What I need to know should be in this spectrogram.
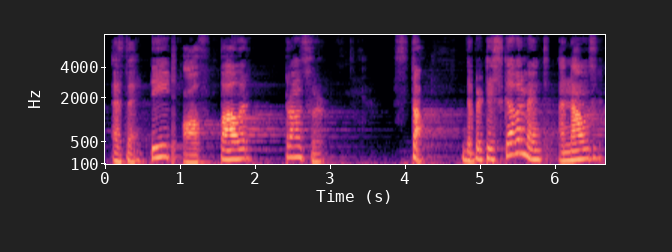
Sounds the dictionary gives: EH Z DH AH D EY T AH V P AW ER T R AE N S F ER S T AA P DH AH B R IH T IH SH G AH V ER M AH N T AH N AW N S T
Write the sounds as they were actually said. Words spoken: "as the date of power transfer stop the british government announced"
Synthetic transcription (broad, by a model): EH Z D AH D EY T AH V P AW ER T R AE N S F ER S T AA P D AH B R IH T IH SH G AH V ER M AH N T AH N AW N S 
